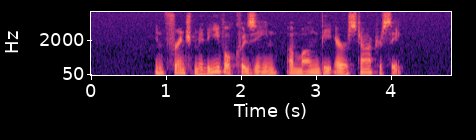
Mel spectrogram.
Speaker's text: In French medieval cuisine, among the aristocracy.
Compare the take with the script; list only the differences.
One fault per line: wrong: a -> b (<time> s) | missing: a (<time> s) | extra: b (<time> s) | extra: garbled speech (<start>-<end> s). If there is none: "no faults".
no faults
